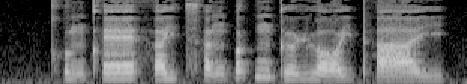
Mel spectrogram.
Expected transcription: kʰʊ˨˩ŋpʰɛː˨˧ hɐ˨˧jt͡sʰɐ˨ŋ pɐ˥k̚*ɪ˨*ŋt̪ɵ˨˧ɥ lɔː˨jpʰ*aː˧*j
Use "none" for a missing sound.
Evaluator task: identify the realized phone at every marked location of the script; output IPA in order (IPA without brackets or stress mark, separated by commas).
ɪ˥, aː˨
